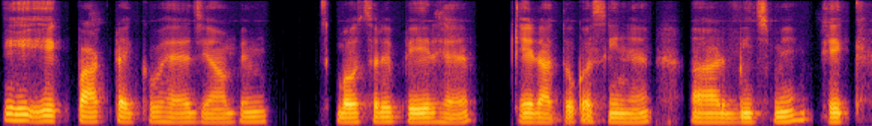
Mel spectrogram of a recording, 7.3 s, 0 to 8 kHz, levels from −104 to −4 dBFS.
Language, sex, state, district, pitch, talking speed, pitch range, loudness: Hindi, male, Haryana, Jhajjar, 110 Hz, 190 wpm, 105-115 Hz, -21 LUFS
